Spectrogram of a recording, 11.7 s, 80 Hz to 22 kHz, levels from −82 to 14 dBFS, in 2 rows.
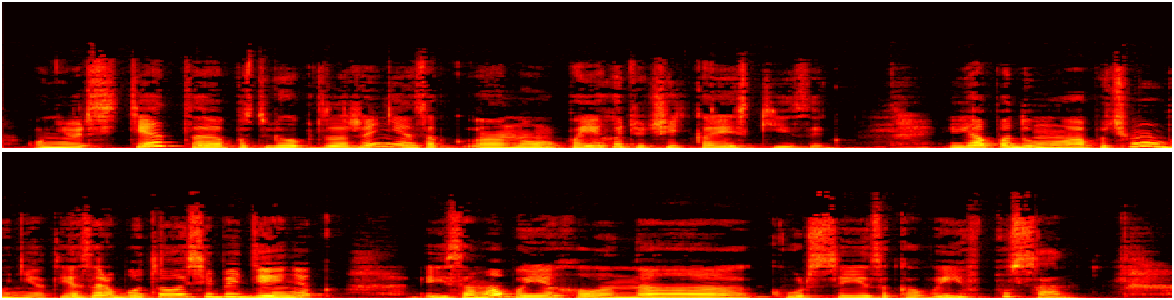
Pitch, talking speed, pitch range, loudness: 250 Hz, 140 wpm, 225-285 Hz, -19 LUFS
